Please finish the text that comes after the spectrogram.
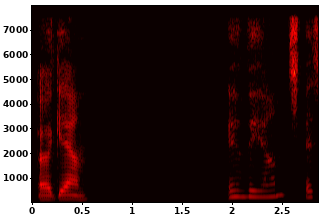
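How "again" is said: stern command. A narrator's reading. Sensei repeats the order.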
